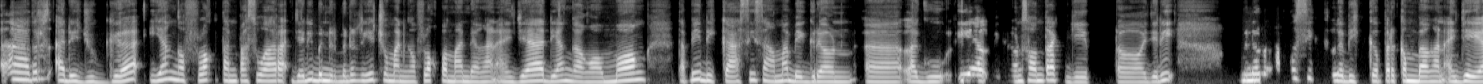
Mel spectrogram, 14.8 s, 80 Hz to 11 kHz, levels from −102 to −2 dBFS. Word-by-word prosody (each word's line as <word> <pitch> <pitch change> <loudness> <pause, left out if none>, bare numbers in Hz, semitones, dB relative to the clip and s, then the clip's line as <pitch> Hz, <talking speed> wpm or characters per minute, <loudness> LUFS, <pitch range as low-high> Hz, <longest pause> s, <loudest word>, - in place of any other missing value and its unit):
heeh, 275 0 +2
terus 285 +2 -4
ada 230 -2 +1
juga 195 - +1 0.2
yang 265 +5 +1
nge-vlog 245 +1 -1
tanpa 220 -1 0
suara, 220 -1 +1
jadi 210 +4 0
benar-benar 225 -1 +2
dia 240 +3 0
cuman 225 -4 -1
nge-vlog 195 +4 -2
pemandangan 195 -3 -1
aja, 205 +3 +1
dia 205 0 -2
nggak 195 -3 -1
ngomong, 225 +9 +4 0.3
tapi 260 0 0
dikasih 215 +2 -2
sama 220 0 -1
background, 190 +1 -2
eee, 185 -1 -2
lagu 195 +1 -2 0.2
iya 235 -2 +4
background 215 - -5
soundtrack 235 +2 +3
gitu. 180 0 -7 0.2
Jadi, 230 +8 0 0.7
menurut 235 0 +4 0.2
aku 325 - -5
sih 320 +2 -5 0.2
lebih 210 -3 +1
ke 215 - 0
perkembangan 210 -2 +4
aja 200 +2 +3
215 Hz, 145 wpm, -20 LUFS, 195-235 Hz, 0.7 s, ngomong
